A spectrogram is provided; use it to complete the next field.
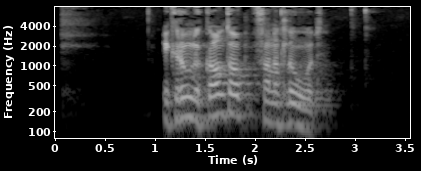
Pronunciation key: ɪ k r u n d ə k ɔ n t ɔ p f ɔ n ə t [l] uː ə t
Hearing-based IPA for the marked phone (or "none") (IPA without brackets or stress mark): l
